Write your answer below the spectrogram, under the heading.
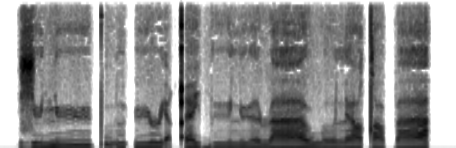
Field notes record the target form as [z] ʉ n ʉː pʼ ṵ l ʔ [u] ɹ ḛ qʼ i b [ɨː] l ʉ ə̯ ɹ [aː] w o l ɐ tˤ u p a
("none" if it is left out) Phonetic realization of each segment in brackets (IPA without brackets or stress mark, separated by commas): z, ʉ, ɨː, aː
